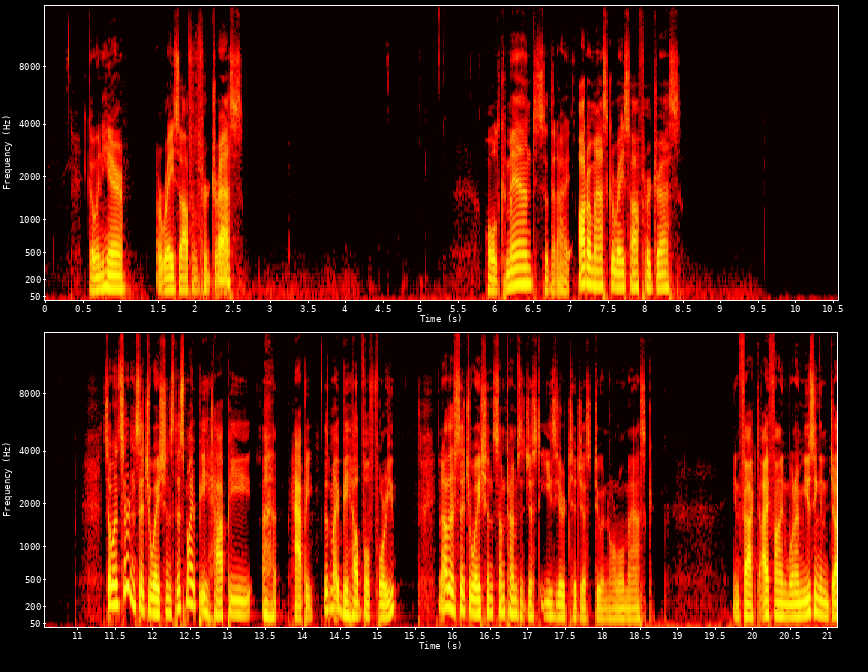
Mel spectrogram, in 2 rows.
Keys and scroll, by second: 5.0 alt+super+z.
